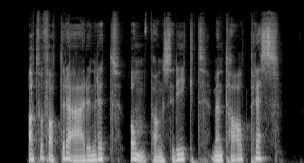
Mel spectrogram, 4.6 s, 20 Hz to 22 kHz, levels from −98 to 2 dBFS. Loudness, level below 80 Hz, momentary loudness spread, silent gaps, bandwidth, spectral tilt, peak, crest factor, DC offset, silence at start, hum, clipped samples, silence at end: -27 LUFS; -44 dBFS; 5 LU; none; 16.5 kHz; -5.5 dB/octave; -12 dBFS; 16 dB; under 0.1%; 0.45 s; none; under 0.1%; 0.4 s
